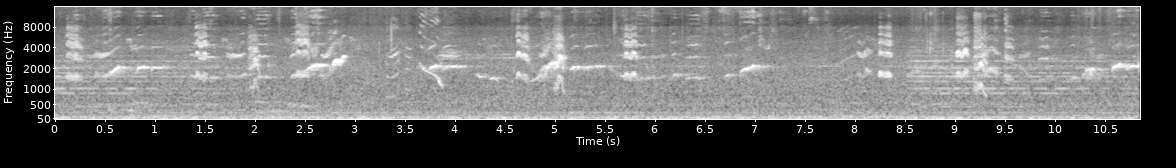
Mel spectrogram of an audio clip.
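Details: A pair of normal grey cockatiels, one male and one female, chattering happily in a steady stream of brief chirps and upward-flicking squeaks, some clustered in quick bursts, over constant low rumbling background noise.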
